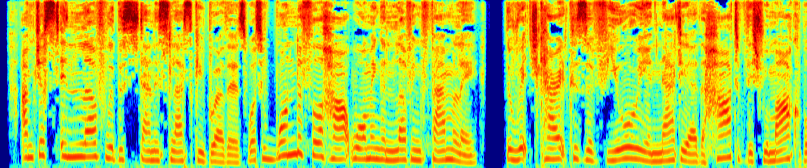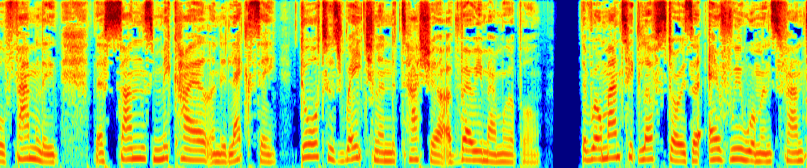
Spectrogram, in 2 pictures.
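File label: uk englisch, British English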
